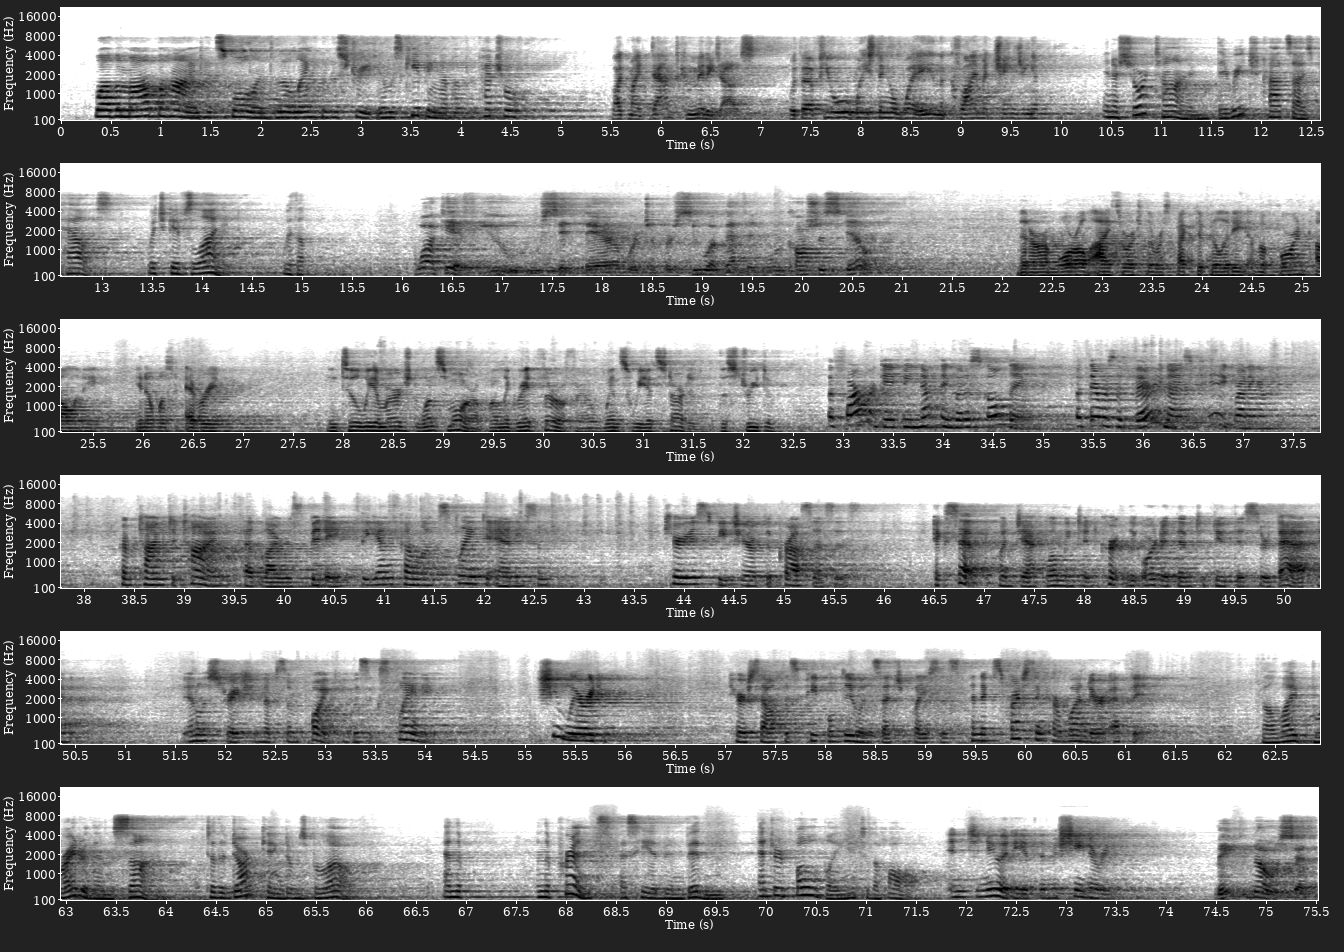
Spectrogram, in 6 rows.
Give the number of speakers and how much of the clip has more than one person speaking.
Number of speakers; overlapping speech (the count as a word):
eight, no overlap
